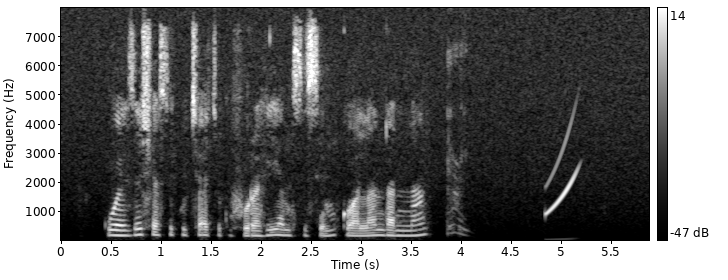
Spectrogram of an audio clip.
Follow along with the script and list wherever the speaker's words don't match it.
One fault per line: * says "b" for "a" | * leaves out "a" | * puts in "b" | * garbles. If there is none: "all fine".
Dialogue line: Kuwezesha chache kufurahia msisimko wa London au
* puts in "siku"
* says "na" for "au"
